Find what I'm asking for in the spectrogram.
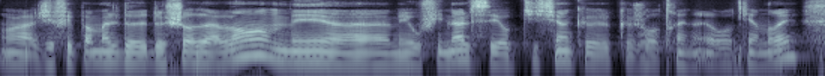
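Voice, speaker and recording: A man's dark, mellow tone at a moderate pace, ordinary pitch variation and hardly any pauses, over a quiet background. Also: medium pitch for a man. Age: 40s. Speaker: rally co-driver; guest. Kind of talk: casual interview. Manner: hesitant, with frequent filler words. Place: studio. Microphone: handheld.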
